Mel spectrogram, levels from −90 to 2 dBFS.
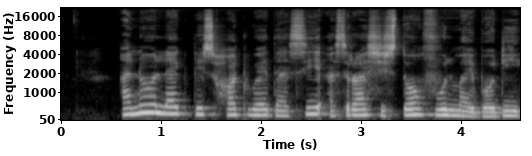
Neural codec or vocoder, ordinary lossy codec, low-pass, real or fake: none; none; none; real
